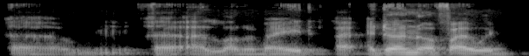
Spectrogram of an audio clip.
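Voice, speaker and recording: A man in his forties talks through his experience as a founder. His voice is husky and low. He pauses often, piling up fillers and restarting sentences as he reflects. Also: warm tone. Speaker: startup CEO guest. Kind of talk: interview answers.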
